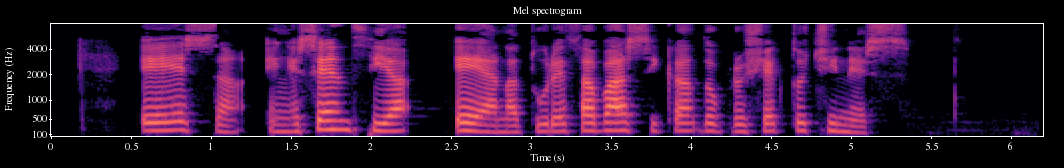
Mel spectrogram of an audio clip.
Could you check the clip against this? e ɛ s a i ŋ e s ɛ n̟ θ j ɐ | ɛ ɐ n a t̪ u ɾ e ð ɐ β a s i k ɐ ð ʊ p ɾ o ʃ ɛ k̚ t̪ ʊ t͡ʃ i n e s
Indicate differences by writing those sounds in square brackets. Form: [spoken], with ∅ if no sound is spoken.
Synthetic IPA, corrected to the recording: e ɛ s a [e] ŋ e s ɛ n̟ θ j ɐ | ɛ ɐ n a t̪ u ɾ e [θ] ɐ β a s i k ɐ ð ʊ p ɾ o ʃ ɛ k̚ t̪ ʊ t͡ʃ i n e s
